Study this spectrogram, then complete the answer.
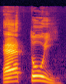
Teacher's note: ত এর সাথে ওকার আমরা উচ্চারণ করছি, এতই, যদিও বানানে কিন্তু ওকার ছিল না, তাহলে এতই, ত এর সাথে ওকার উচ্চারণ করতে হবে।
